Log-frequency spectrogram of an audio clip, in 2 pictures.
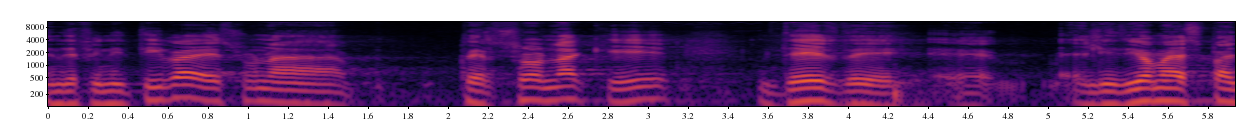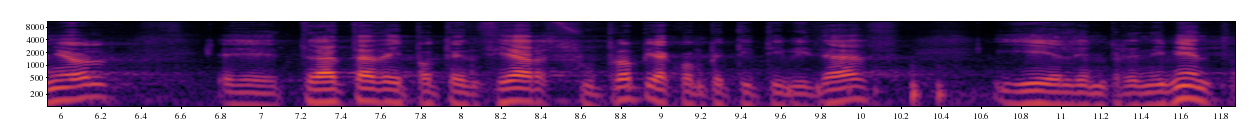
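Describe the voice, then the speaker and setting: A man's words come out very slowly, his medium pitch rising and falling in an ordinary way. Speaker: panel moderator. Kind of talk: moderating a panel.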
